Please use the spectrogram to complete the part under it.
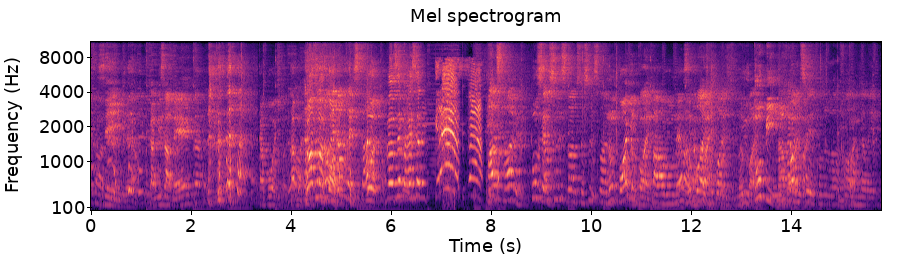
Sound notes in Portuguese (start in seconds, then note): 2.3 Risos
